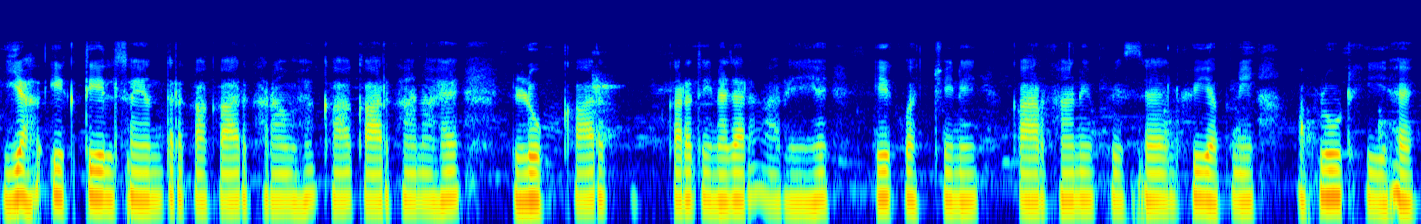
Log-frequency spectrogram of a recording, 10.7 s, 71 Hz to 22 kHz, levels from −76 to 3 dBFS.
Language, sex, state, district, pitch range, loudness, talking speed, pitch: Hindi, male, Uttar Pradesh, Hamirpur, 130-140 Hz, -27 LUFS, 150 wpm, 130 Hz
